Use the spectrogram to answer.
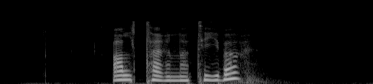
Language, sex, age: Norwegian, female, 43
